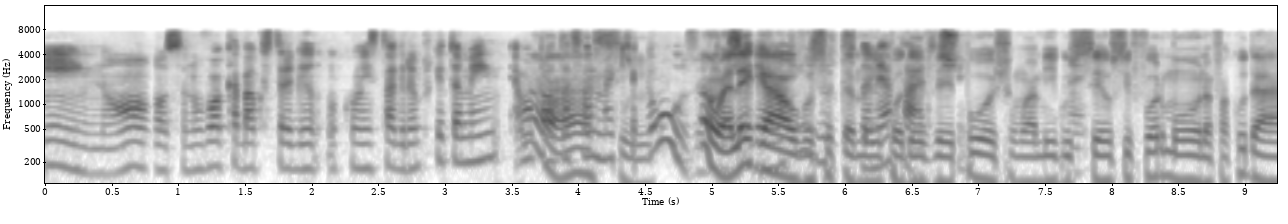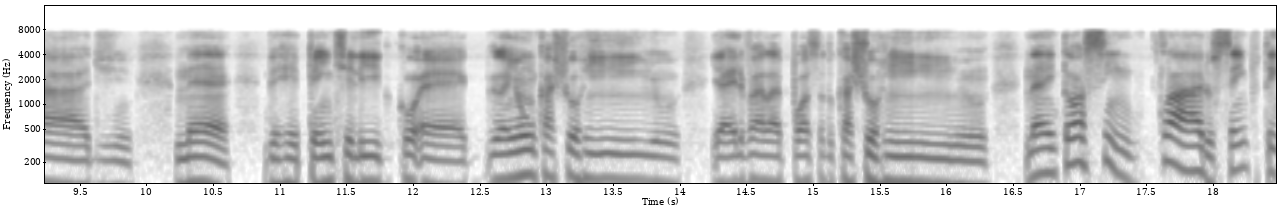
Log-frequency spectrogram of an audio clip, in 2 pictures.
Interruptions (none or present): present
